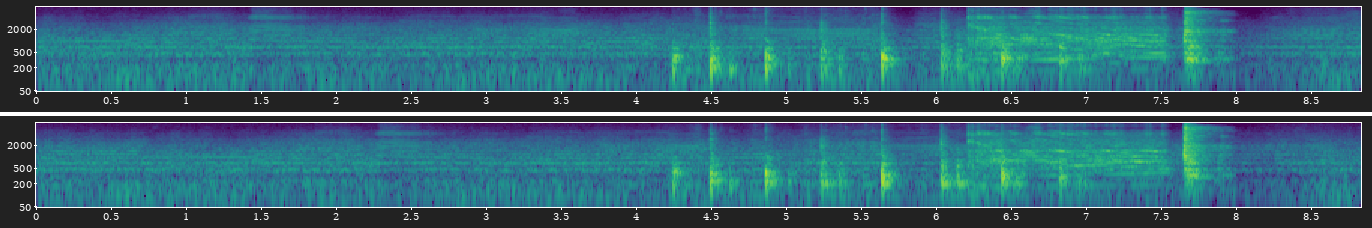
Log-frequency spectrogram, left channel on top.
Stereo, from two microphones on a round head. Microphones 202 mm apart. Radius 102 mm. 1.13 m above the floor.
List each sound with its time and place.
4.2 s running footsteps: 20° left (ahead or behind), 1.3 m; by 7.1 s 40° right (ahead or behind), 1.4 m
6.2 s a zipper: 5° right (ahead or behind), 1.5 m
7.6 s a gunshot: 40° right (ahead or behind), 1.1 m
